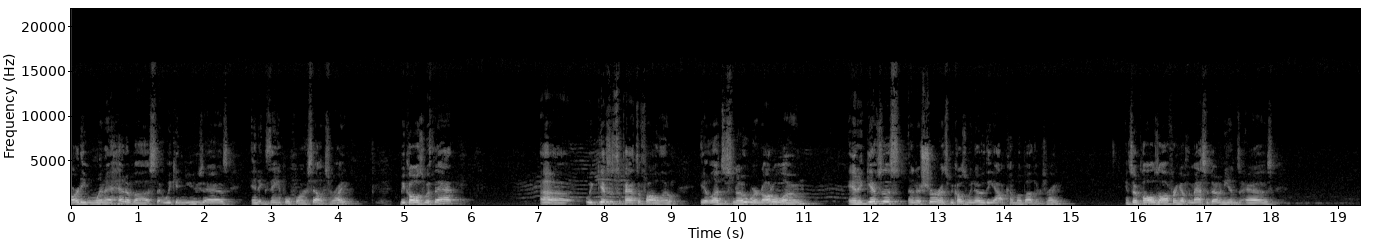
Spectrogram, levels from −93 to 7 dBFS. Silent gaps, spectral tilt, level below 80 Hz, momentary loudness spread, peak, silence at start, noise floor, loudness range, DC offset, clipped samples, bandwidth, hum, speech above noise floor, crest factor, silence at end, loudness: none; -6.5 dB/octave; -76 dBFS; 12 LU; -10 dBFS; 0 s; -75 dBFS; 5 LU; under 0.1%; under 0.1%; 11.5 kHz; none; 49 dB; 18 dB; 1.3 s; -27 LUFS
